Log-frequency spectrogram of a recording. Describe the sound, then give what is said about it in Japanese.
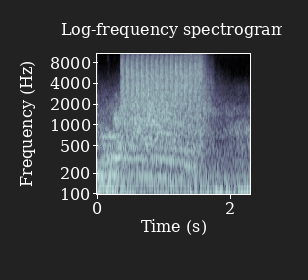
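Rapid machine-gun fire from attacking aircraft: a dense, crackling burst of shots over a loud, rumbling engine roar, lasting over a second before the firing stops and the heavy drone continues. “石はこちらを向き、急速な爆音と一緒に不意に何かを引き剥がすような激しい連続音が聞こえた。”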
